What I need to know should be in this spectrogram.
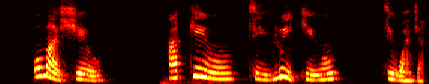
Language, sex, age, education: Yoruba, female, 30-45, tertiary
